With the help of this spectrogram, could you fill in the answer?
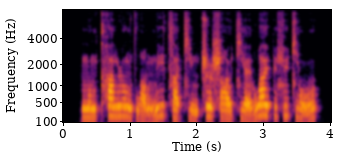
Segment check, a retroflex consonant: present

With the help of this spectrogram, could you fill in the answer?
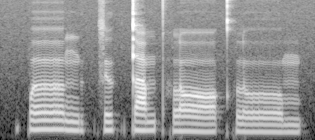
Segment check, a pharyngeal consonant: absent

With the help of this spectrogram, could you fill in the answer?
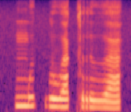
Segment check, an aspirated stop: absent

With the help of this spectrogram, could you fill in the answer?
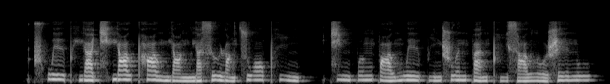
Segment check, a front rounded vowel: absent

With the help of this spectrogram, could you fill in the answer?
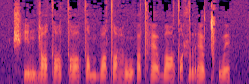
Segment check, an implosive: absent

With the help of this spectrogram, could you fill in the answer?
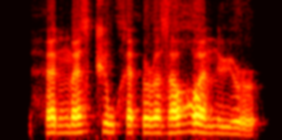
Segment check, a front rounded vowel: present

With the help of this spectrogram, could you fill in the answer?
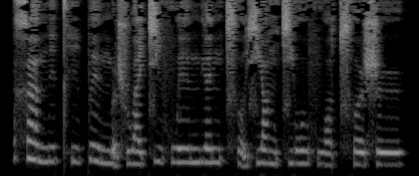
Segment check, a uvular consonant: absent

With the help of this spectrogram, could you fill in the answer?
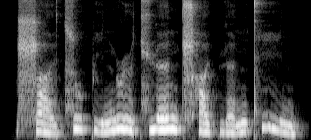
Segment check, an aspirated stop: present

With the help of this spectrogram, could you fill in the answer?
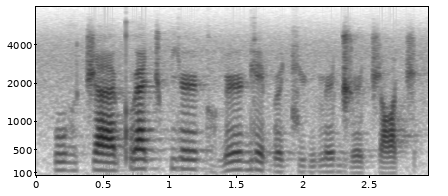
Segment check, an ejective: present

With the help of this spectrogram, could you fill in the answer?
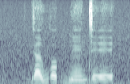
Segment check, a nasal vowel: present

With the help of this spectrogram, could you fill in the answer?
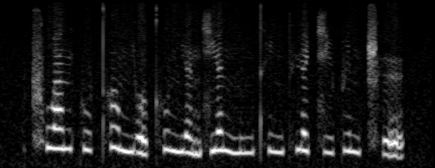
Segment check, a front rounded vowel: absent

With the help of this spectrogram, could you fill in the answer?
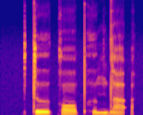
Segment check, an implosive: absent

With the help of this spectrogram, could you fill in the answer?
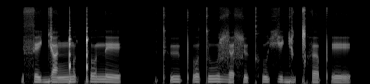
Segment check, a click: present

